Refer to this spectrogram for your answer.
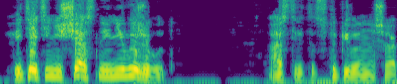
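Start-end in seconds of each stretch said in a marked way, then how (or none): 0.2-1.8 high, shouted crying out. A man suddenly interrupts the others, shouting. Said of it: "Финкль закричал".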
